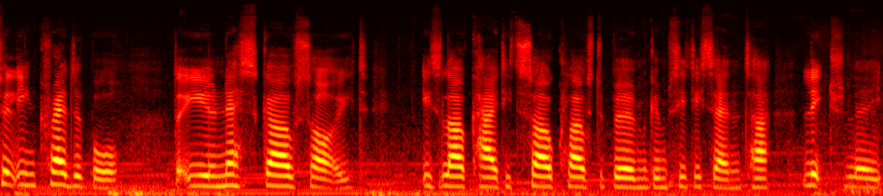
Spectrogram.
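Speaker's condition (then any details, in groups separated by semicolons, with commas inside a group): No condition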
